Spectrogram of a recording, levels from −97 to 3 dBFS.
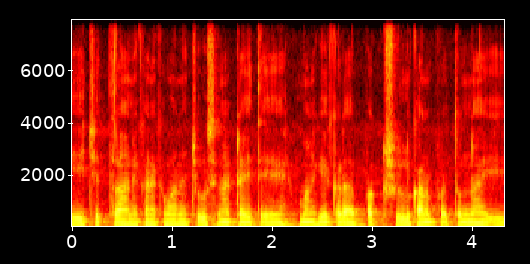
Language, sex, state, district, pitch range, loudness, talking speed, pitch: Telugu, male, Andhra Pradesh, Krishna, 95-115 Hz, -20 LUFS, 125 wpm, 105 Hz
